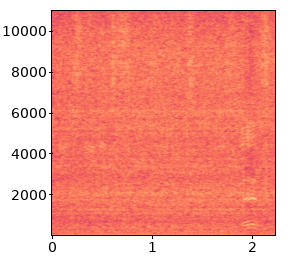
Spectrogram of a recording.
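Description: Semi truck's diesel engine idling steadily, heard from inside the cab as a low, even hum with a fast regular pulse.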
